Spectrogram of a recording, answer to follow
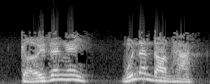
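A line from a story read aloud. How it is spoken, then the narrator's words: Shouting. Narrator (Vietnamese): Một thằng quát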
